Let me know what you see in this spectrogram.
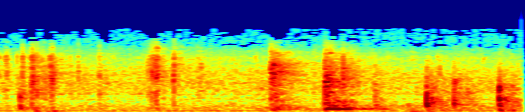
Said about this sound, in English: You want me to open the door? Better let us do it, huh?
